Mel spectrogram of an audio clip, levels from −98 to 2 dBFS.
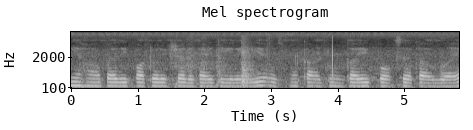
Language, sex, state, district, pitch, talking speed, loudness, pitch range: Hindi, female, Bihar, Darbhanga, 185 Hz, 175 wpm, -26 LUFS, 175-185 Hz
